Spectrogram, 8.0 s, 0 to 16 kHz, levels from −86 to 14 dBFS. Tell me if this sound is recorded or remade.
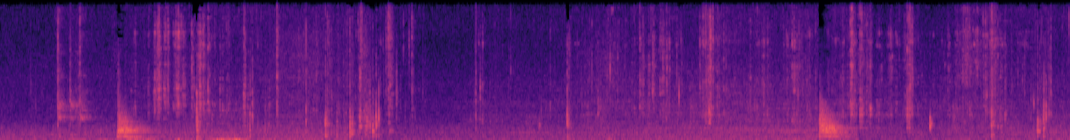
recorded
